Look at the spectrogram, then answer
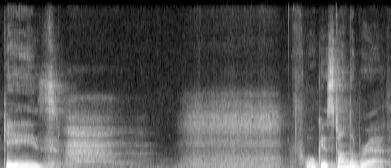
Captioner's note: strong breaths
